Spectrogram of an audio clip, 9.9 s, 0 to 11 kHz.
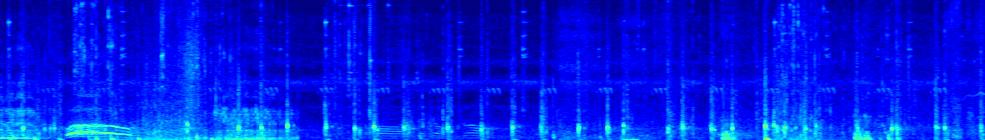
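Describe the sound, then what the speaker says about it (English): Horses in Red Dead Redemption 2 clip-clop along with a whinny near the start, followed by a steady run of distinct hoof strikes and faint mechanical creaks as the riders slow, with voices talking over the opening. "Let's hitch the horses up ahead."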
